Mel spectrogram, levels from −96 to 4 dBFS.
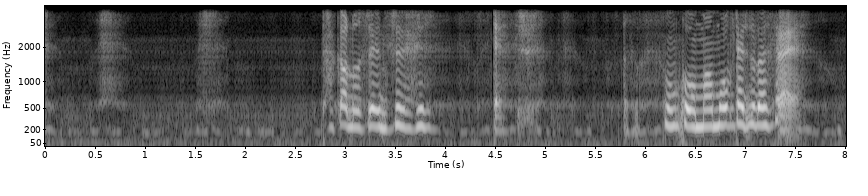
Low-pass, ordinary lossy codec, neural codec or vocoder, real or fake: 3.6 kHz; none; autoencoder, 22.05 kHz, a latent of 192 numbers a frame, VITS, trained on many speakers; fake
